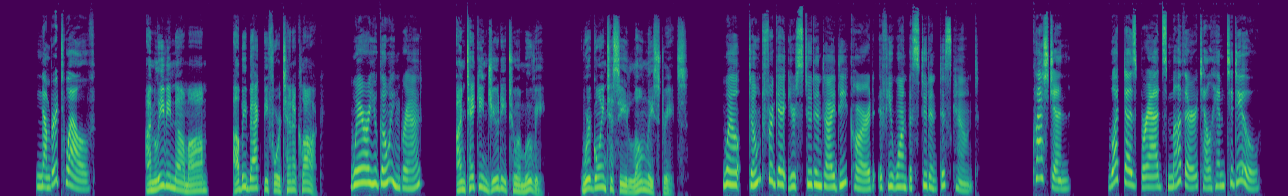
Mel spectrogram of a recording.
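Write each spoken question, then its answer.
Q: What does Brad's mother tell him to do?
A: Not forget his student ID card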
